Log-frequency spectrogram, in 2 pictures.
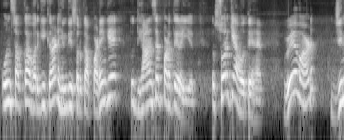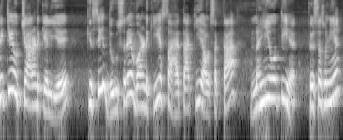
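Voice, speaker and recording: A man teaching an exam-prep grammar lesson, repeating definitions and asking and answering his own questions. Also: high-pitched.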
